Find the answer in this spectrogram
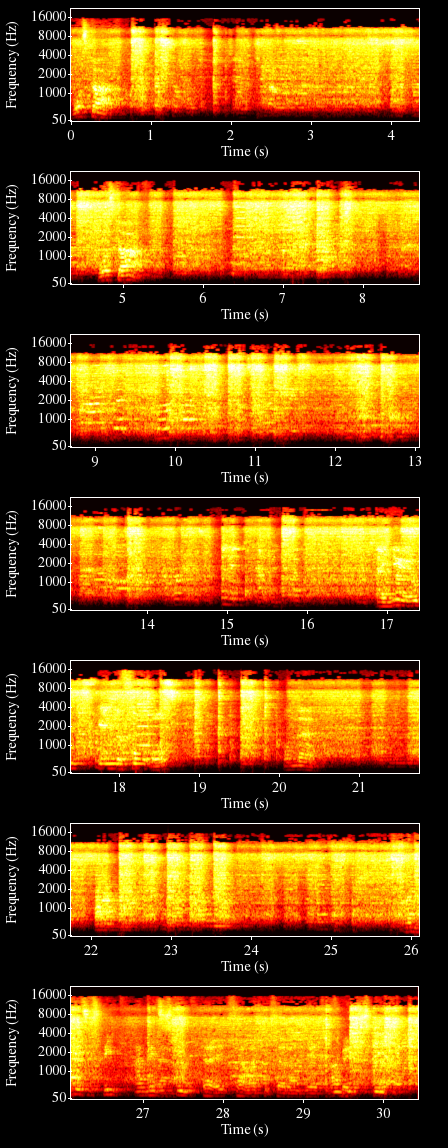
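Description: Spirit box scanning through radio stations: steady hissing static chopped many times a second, with brief garbled fragments of voices breaking through about halfway and again near the end.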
